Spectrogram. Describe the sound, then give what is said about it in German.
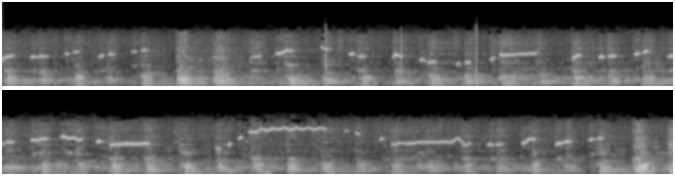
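A person whistles a lively melody with clear, bright, sliding notes, fairly loud, over a steady instrumental accompaniment, continuing for the whole stretch without any talking. “Pfeife weiter, …, dein Pfeifen macht Spaß”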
